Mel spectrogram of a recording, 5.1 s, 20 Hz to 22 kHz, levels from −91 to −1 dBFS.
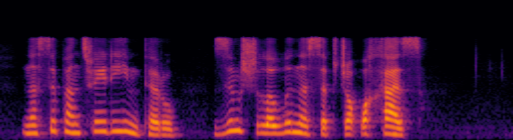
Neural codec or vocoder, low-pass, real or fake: codec, 16 kHz, 0.3 kbps, FocalCodec; 7.2 kHz; fake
